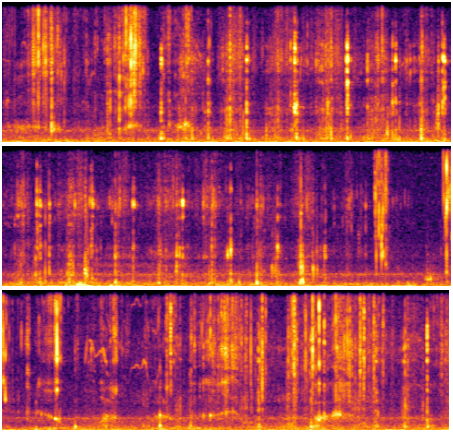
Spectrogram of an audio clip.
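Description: Close-miked chewing of a breaded chicken nugget: a bite, then a steady run of small crunchy, crackly mouth clicks as it is chewed.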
